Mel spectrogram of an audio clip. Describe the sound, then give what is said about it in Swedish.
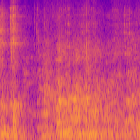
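Audience members grunting in imitation of pigs, a rough, dense mass of many voices that carries on fairly evenly for a couple of seconds. “Ni ska förstå för lite grisiga bakgrundsljud i introt. Så säg efter mig.”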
